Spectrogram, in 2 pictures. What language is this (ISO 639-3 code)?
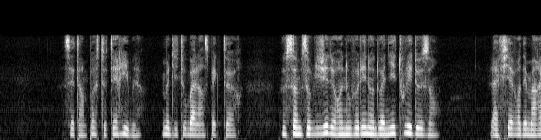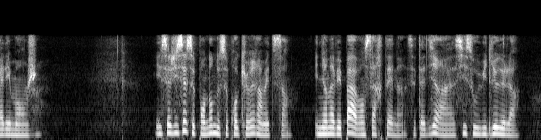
fra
